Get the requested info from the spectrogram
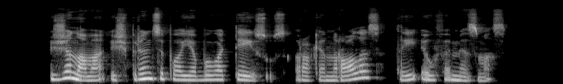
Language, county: Lithuanian, Marijampolė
